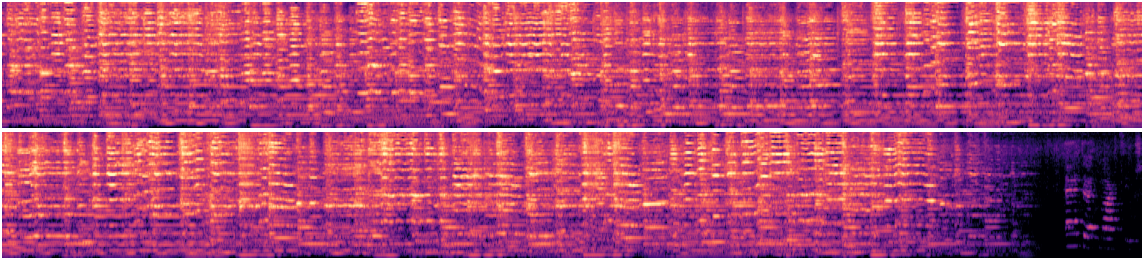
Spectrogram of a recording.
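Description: Folk dance music led by fiddle with string-band accompaniment, playing for a costumed couple dance with a steady pulsing bass; it fades out and stops near the end.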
